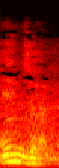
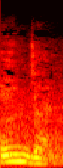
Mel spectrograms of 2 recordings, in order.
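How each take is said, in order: The two takes are said the same way.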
